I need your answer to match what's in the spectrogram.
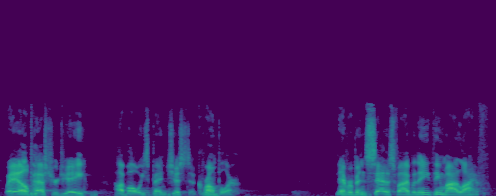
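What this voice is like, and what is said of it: Rustic farmer-like character voice. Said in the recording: “why you sound like a farmer”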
